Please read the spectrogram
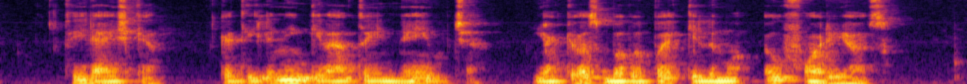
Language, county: Lithuanian, Alytus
